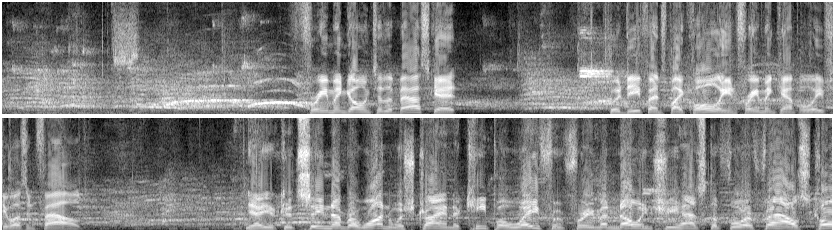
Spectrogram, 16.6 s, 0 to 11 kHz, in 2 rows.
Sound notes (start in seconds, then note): 1.9 woman whooing; 5.8 whistle blows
